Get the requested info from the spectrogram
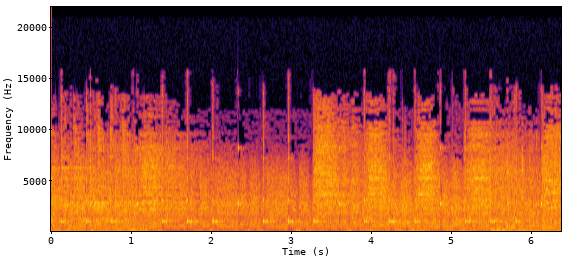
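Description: Acoustic drum kit (22-inch bass drum; 10, 12 and 16-inch toms; Zildjian A Custom cymbals) played fast in a metal style over music with a steady low bass line. An evenly spaced high tick, about three a second, keeps time throughout.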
